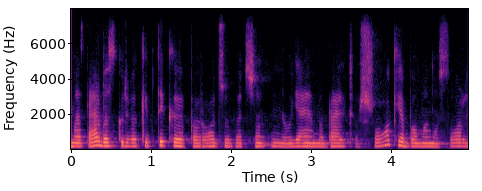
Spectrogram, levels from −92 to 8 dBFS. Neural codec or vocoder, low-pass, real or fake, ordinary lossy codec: codec, 24 kHz, 3.1 kbps, DualCodec; 7.2 kHz; fake; Opus, 24 kbps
